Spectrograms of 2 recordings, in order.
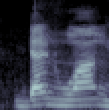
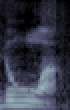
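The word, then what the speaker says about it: Dunhuang: भी बोल सकते हो क्योंकि हमारी प्रोनाउंसिएशन के हिसाब से ये डन हुवांग है बट यहां पर लोग इसको डुआ बोलते हैं डहुआ।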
